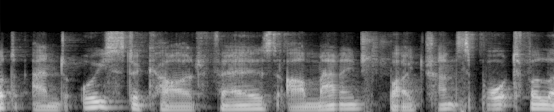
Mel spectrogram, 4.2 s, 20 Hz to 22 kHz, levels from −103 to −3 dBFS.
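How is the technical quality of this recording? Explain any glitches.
The recording has one clear glitch, a burst of repeated packet loss that gives the speech a robotic sound, heard through a band limit at 8 kHz that fits a G.722 call codec. From 2.02 to 3.69 s, thirteen short gaps, the longest about 61 ms, were patched by stretching the preceding sound, so roughly a fifth of that stretch comes out choppy.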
